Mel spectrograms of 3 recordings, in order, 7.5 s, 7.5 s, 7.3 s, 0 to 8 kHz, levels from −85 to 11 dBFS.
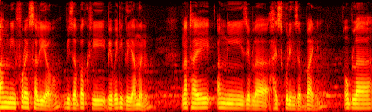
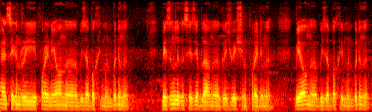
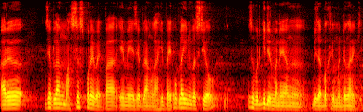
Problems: none marked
